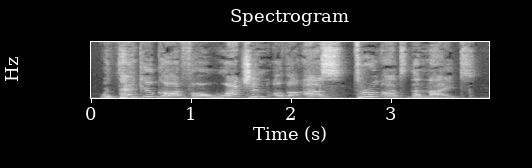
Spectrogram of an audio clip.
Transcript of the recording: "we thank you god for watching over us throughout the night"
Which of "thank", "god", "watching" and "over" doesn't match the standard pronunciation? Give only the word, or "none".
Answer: none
